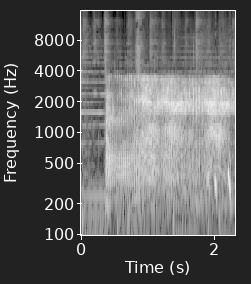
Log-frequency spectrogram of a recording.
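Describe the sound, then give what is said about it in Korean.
A voice imitates a motorcycle engine in a voice-mimicry contest, a loud, buzzing, rattling drone that starts abruptly and holds steady for a couple of seconds with a rough pulsing texture. “자, 오토바이. 민주지간 오토바이 들어볼게요.”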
